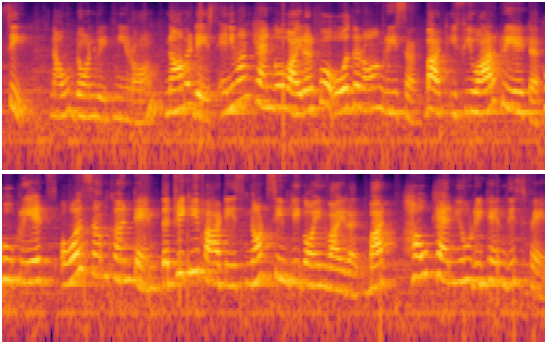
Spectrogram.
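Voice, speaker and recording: A woman with a Sri Lankan accent talks at a moderate pace in a high pitch with lively intonation and big swings in loudness, over music in the background and audible room echo. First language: Sinhalese. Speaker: content creator and keynote speaker. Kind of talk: keynote speech.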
